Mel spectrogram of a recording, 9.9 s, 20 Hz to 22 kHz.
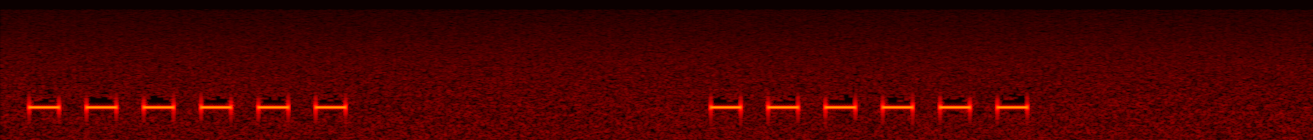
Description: Beep code, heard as beeps, played twice, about 960 Hz. 6 short. In AMI BIOS tables: keyboard controller gate A20 failure; in Dell tables: video card failure.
